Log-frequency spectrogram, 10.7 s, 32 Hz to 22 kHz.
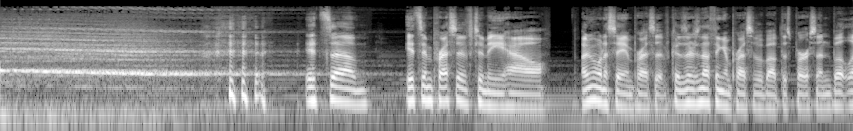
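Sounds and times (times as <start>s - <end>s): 
loud steady high-pitched siren tone: 0.0s - 5.1s
speech: 2.9s - 10.6s.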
